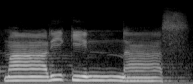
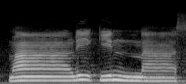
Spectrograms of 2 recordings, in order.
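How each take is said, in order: Both takes have the same delivery.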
